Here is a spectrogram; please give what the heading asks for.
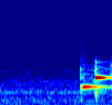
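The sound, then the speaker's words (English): Two wireless speakers in true wireless stereo mode give a short electronic pairing chime. The brief two-tone sequence comes alone after near silence. “And there it is. So that is the sound of two of the speakers connecting together.”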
